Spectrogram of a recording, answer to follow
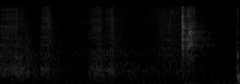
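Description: Near silence with faint rustling and one sharp, short click about one and a half seconds in.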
